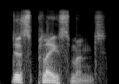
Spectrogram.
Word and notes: Displacement: British English

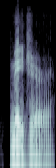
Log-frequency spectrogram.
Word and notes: major: American English

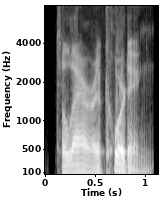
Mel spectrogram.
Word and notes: telerecording: American English

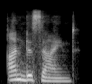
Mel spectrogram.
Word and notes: Undersigned: Indian

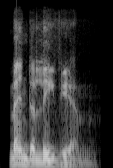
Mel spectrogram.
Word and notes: mendelevium: British English

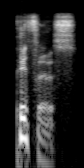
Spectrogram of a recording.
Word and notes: pithos: British English

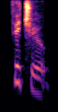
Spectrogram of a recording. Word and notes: fitchew: Indian

